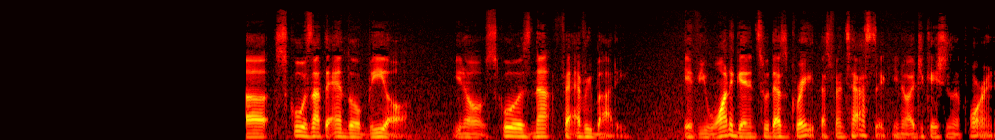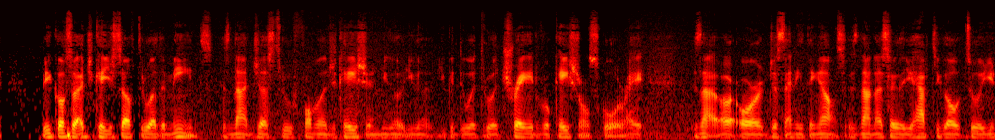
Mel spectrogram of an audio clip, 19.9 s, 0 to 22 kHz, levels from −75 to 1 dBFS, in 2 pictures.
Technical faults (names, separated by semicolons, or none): audio dropout to silence; overdone noise removal; overlap between stream segments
